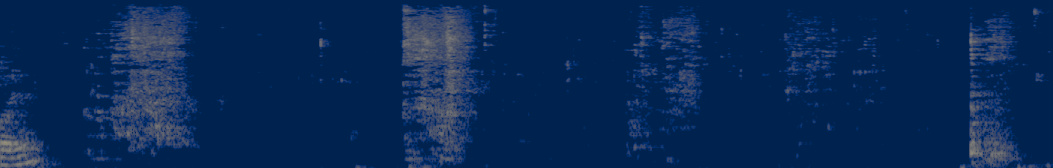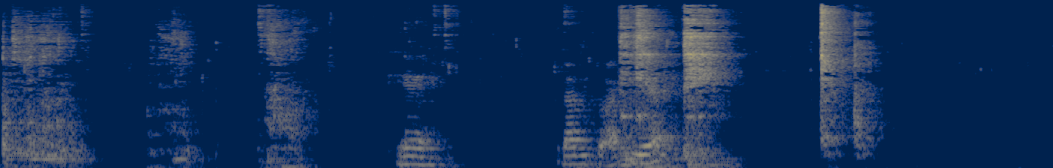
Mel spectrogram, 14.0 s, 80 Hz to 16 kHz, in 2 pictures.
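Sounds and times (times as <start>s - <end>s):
fork stirring thick gravy in wok: 0.5s - 9.3s.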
